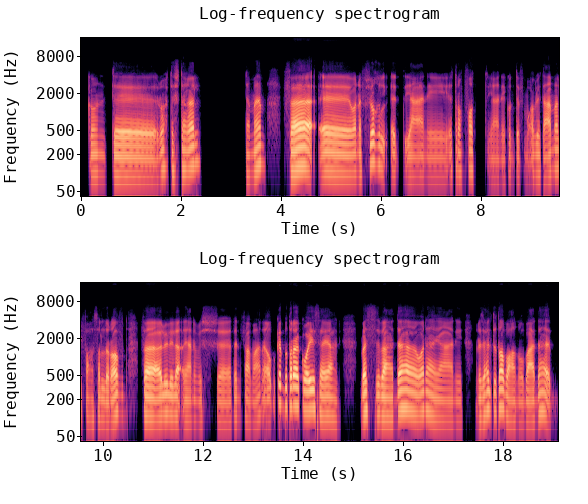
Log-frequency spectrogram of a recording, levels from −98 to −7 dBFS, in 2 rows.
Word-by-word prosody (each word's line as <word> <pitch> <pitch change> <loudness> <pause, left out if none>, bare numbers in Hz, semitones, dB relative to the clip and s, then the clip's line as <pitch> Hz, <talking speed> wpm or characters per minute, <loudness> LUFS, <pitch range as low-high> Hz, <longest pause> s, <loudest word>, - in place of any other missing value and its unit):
كنت 100 0 -8 0.9
رُحت 120 +1 -7
أشتغل، 125 +7 -2 0.9
تمام؟ 120 +8 -2 0.4
ف - - -6 0.6
آآ 105 -2 +2
وأنا 105 +1 -2
في - - -22
شغل 140 -4 -2
ات - - -5
يعني 90 -1 -7
اترفضت. 105 +1 -6 0.2
يعني 85 0 -11
كنت 85 -1 -12
في 85 - -17
مقابلة 100 +1 -7
عمل، 115 +6 -1
فحصل 105 -1 -9
لي 95 - -1
رَفْض، 115 +3 +1 0.3
فقالوا 110 +1 +5
لي: 115 -2 -1
"لأ 115 - +2
يعني 100 0 -5
مش 95 0 -15
هتنفع 95 +1 -5
معانا." 95 +6 -5
و 105 - -1
كانت 170 - -2
بطريقة 160 +1 +6
كويسة 140 -4 +2
يعني. 110 -5 -1 0.4
بس 125 -1 +1
بعدها 120 +5 +3
وأنا 120 -2 -1
يعني 100 -1 -7 0.3
أنا 105 - -5
زعلت 130 +4 -2
طبعًا، 115 -10 +1
وبعدها 95 +7 -1
105 Hz, 125 wpm, -22 LUFS, 95-120 Hz, 0.9 s, بطريقة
